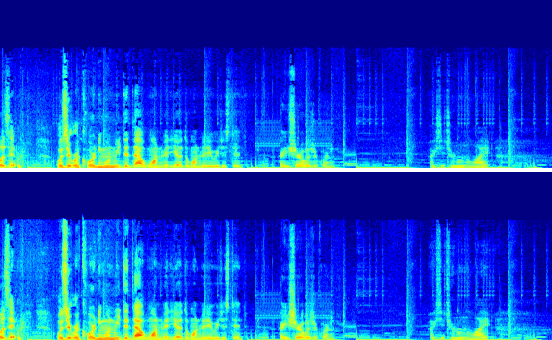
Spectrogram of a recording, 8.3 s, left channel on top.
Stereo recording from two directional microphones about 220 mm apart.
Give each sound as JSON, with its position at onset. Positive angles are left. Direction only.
{"t": 0.0, "sound": "speech", "side_deg": 0}
{"t": 0.8, "sound": "speech", "side_deg": 20}
{"t": 1.7, "sound": "speech", "side_deg": -10}
{"t": 6.4, "sound": "speech", "side_deg": 20}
